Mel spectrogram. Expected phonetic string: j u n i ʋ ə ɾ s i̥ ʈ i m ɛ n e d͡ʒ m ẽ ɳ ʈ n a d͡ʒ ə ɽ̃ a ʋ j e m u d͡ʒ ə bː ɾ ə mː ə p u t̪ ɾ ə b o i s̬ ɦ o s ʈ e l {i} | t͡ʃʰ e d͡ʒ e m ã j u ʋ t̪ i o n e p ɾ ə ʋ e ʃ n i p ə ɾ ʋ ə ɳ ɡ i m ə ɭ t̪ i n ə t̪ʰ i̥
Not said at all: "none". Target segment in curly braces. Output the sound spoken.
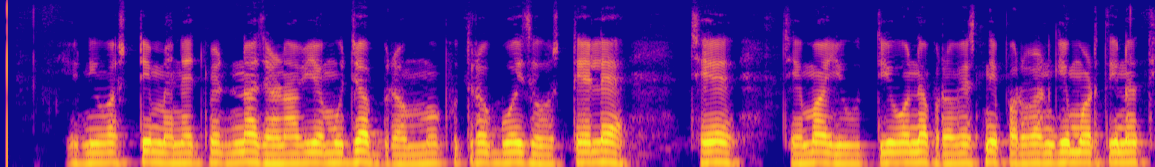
e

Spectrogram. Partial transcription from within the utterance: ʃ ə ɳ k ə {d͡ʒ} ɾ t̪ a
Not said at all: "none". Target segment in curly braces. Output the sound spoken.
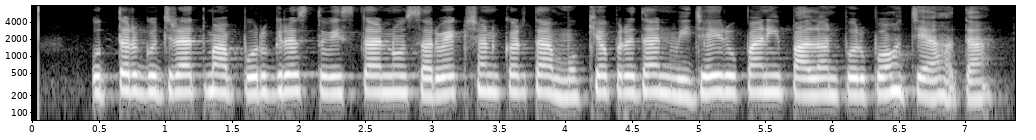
none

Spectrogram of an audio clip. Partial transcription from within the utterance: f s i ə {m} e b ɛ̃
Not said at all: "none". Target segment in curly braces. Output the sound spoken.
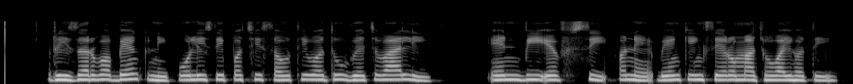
n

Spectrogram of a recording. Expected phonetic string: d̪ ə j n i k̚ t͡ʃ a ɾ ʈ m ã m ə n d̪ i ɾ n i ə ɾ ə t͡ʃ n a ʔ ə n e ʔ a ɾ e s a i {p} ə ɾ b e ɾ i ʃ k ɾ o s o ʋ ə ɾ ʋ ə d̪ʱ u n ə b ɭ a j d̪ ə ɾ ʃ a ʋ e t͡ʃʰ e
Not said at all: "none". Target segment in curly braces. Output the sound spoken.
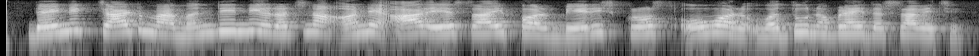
p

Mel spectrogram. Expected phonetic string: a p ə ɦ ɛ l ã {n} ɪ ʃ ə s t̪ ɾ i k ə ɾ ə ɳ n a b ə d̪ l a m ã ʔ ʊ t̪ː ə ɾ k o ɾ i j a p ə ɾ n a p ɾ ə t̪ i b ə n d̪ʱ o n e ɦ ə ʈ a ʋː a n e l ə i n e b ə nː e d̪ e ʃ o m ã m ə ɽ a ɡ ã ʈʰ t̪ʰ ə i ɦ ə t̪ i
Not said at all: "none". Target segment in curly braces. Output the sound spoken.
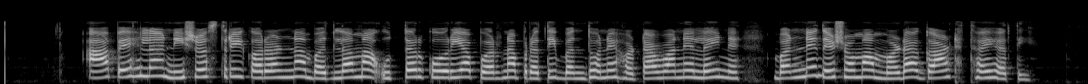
n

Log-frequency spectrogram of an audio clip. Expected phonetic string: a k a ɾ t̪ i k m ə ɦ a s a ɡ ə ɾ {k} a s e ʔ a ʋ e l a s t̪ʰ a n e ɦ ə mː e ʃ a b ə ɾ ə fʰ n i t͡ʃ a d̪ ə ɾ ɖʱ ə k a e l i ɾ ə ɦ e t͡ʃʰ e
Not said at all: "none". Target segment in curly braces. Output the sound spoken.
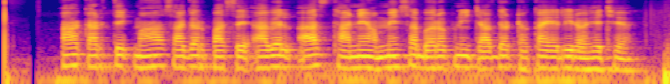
p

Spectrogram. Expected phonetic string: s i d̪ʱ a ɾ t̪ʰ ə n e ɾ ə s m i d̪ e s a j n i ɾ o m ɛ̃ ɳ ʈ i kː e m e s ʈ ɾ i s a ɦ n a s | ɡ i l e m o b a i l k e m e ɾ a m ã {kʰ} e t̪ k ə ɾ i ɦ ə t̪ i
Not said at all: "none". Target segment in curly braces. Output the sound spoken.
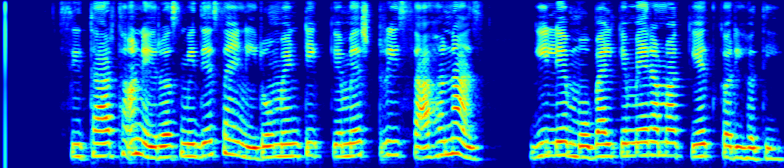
k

